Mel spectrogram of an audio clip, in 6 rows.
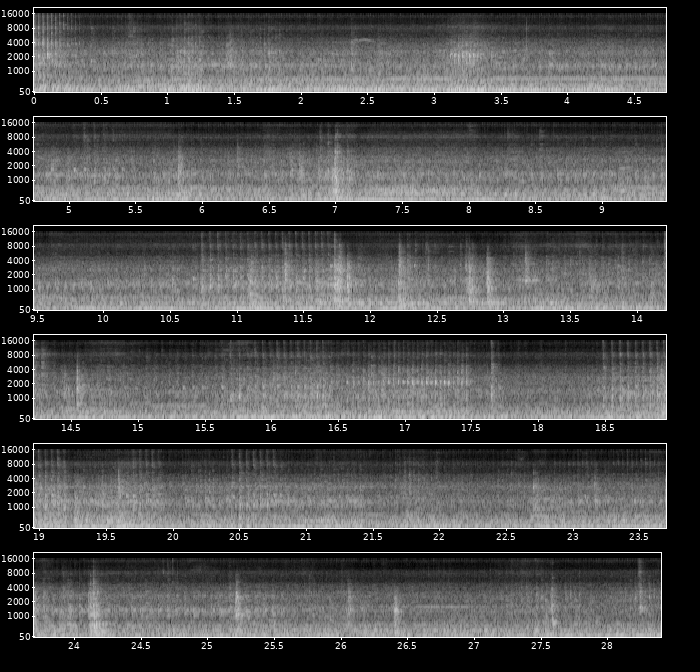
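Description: JCB 3DX backhoe loader's diesel engine running steadily as the backhoe digs soil and swings to the trolley, with a few sharp knocks from the bucket and arm.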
